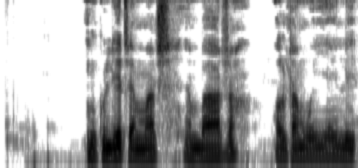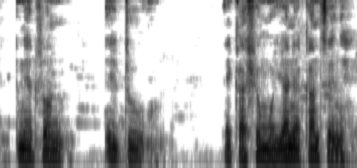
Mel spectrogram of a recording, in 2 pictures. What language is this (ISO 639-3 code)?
mas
